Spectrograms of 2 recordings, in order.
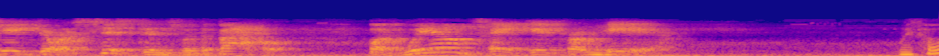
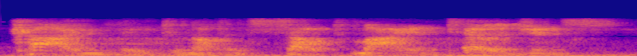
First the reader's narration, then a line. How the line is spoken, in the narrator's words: Roscoe growled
